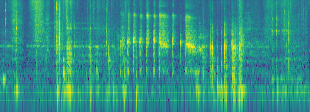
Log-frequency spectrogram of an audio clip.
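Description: Hard plastic transforming robot toy being handled: a run of irregular short clicks and snaps as its parts are pushed and set into place.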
